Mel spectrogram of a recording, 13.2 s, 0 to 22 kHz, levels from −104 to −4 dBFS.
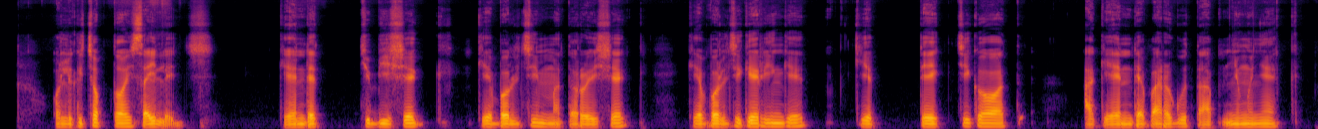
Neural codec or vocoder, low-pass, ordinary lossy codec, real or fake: none; none; none; real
